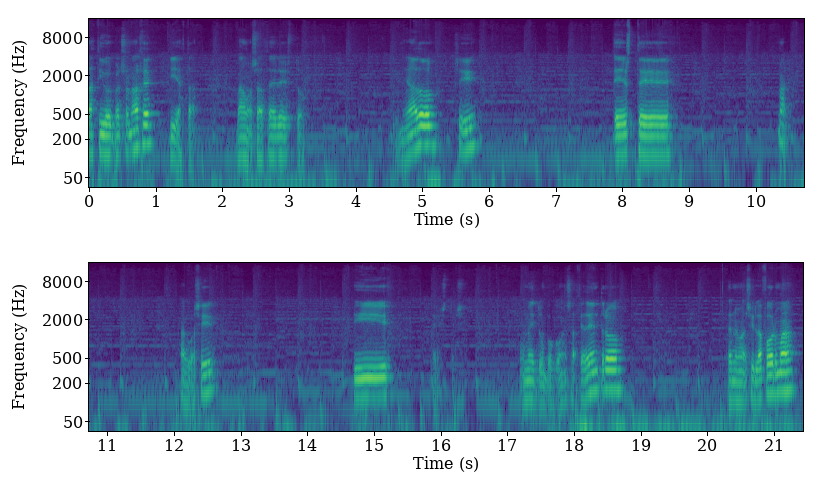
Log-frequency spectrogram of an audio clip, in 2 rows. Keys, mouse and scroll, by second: 3.4 v, 4.4 v, 7.8-9.8 drag, 9.8 g, 10.8 click, 10.9 g, 12.2 g, 13.9-15.7 drag, 14.1 g, 15.8 g, 16.6-18.1 drag, 16.8 g, 19.1 Tab.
